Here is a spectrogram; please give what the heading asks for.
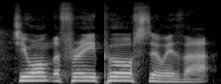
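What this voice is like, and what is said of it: Put-on northern English accent. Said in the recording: “I think you have to do this in a northern accent”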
